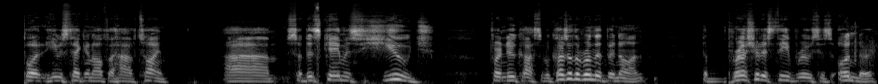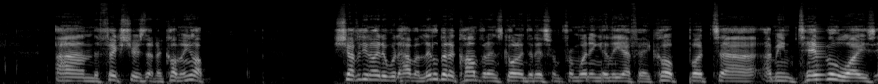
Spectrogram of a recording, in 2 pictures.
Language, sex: English, male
